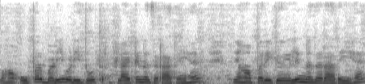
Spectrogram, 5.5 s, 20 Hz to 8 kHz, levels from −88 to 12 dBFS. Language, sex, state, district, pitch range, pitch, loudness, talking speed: Hindi, female, Jharkhand, Sahebganj, 205-240 Hz, 215 Hz, -15 LUFS, 195 wpm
